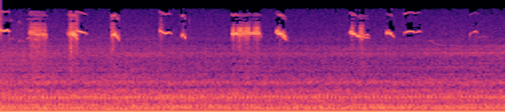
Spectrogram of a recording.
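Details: Great tit chicks being fed by their parents give thin, very high squeaky calls in short bursts, several per second, over a steady low hum.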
